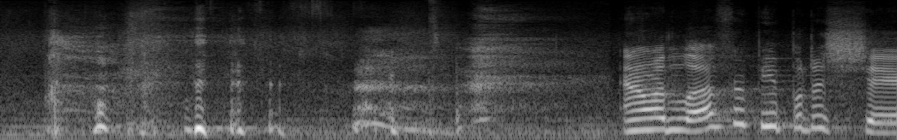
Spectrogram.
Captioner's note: laughing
